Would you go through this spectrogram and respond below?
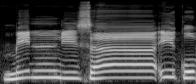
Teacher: من نسائکم، من میں نون مشدد ہے، سختی سے جمع کر پڑھیں گے۔ نساء میں مد متصل ہے، 4 الفی مد ہے، کم میں اظہار شفوی۔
